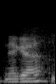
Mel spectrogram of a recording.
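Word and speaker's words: Negga: Ruth Nega? – Yes. – Am I saying that correctly? – You are saying it correctly.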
